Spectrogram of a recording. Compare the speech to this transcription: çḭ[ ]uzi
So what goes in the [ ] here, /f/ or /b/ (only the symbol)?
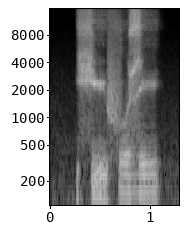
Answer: f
